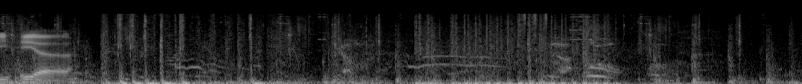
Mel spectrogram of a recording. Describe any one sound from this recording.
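Energy weapons fire in rapid bursts of crackling shots.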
